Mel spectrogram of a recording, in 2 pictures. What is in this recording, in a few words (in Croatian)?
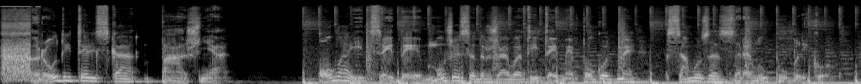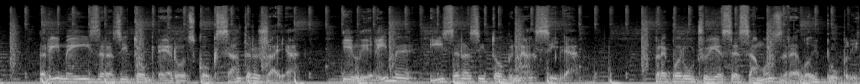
Dialog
